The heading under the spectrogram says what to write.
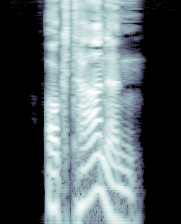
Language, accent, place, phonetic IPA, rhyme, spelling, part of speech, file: German, Germany, Berlin, [ɔkˈtaːnən], -aːnən, Octanen, noun, De-Octanen.ogg
- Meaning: dative plural of Octan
